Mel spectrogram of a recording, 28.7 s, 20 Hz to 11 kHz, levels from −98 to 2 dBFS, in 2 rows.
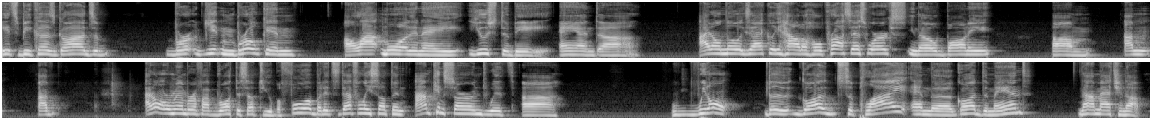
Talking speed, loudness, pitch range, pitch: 130 wpm, -17 LUFS, 155-200 Hz, 175 Hz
